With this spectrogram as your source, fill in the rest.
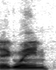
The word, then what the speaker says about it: Egwene: Egwene.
